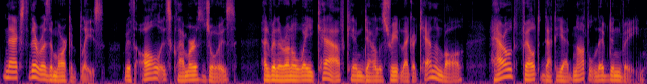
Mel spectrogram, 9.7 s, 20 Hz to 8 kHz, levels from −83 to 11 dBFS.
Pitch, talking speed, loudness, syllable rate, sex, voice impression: 120 Hz, 205 wpm, -19 LUFS, 5.0 syllables/s, male, masculine, adult-like, tensed, powerful, slightly bright, slightly muffled, fluent, intellectual, friendly, lively, slightly sharp, slightly light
